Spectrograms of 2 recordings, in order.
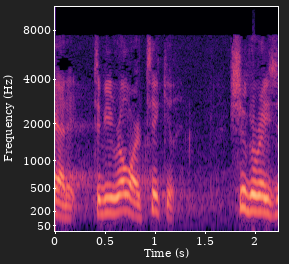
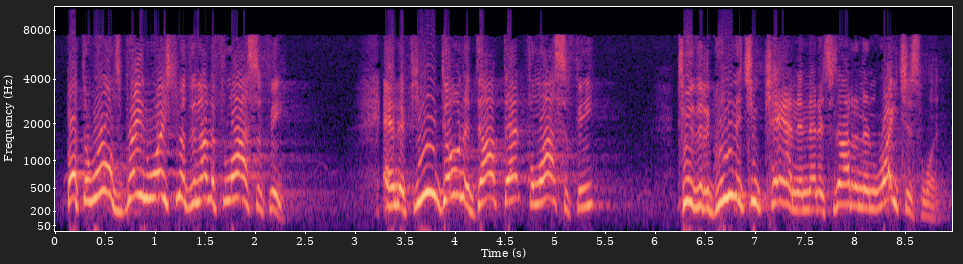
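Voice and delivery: high, loud preacher's climb; preaching at full force; 10 semitones higher, 6 dB louder than usual. Real, not acted. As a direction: lift it up and push it out to the congregation.

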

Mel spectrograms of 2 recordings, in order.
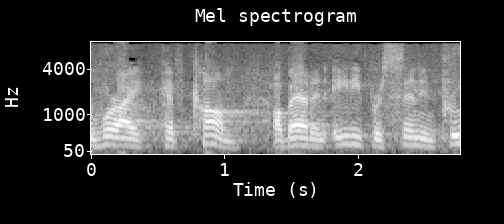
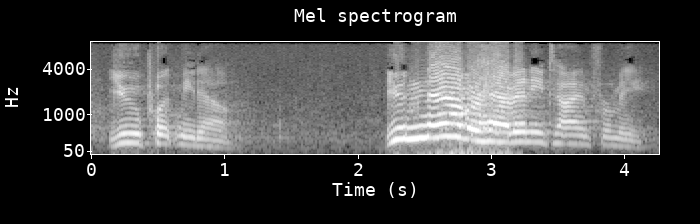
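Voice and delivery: loud, high-pitched exasperated accusation; hammed-up marital complaint, punching the absolutes; accusing spouse; 7 semitones higher, 6 dB louder than usual. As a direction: act out a fed-up spouse laying blame. Acted marital quarrel, spouse accusing.

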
